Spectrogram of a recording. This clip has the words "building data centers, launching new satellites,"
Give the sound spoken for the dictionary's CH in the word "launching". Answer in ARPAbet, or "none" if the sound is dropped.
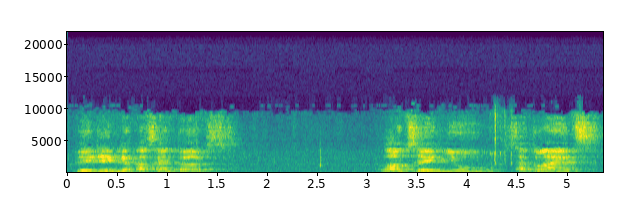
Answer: S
